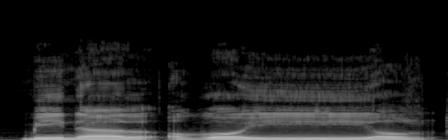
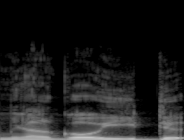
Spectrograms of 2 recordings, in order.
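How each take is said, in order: First: The final consonant ends cleanly without vowel. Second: An extra e vowel follows the final consonant. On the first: The speaker calls it right. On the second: The speaker calls it wrong.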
